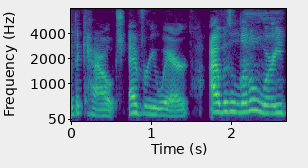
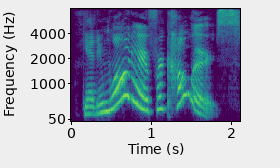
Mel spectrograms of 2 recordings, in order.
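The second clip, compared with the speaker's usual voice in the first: put-on high, sing-song small child's voice; 8 semitones higher than usual. Retelling catching a kid at the fridge, the speaker imitates his little-kid voice. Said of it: "your imitation of his voice is so spot on".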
